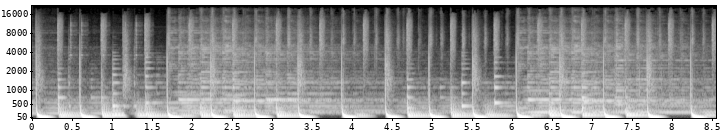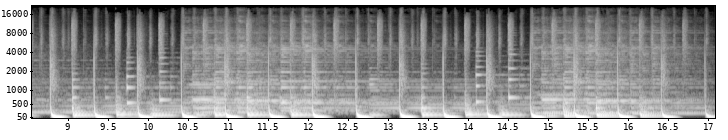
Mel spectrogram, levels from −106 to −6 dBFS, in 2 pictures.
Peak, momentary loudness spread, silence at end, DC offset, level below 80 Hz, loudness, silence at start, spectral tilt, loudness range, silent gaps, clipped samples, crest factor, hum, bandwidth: 0 dBFS; 5 LU; 0 s; under 0.1%; -14 dBFS; -13 LUFS; 0 s; -6 dB/octave; 1 LU; none; under 0.1%; 10 dB; none; 16 kHz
